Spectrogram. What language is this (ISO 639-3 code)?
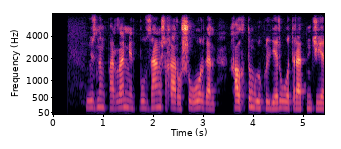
kaz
